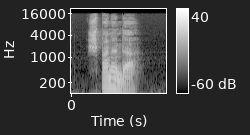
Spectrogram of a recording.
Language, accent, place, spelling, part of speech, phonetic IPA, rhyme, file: German, Germany, Berlin, spannender, adjective, [ˈʃpanəndɐ], -anəndɐ, De-spannender.ogg
- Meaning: 1. comparative degree of spannend 2. inflection of spannend: strong/mixed nominative masculine singular 3. inflection of spannend: strong genitive/dative feminine singular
